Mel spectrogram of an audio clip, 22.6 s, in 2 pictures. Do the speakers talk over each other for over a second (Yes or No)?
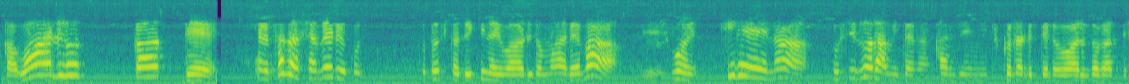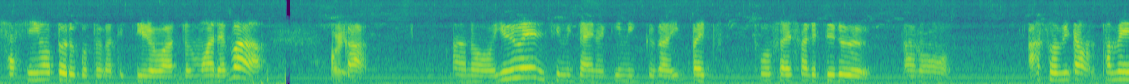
No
